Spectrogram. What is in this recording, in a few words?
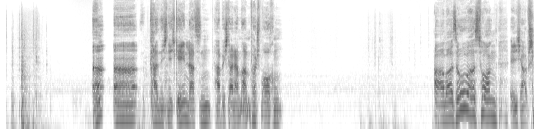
Animation, Lip-Sync (Synchron), German; Norddeutsch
